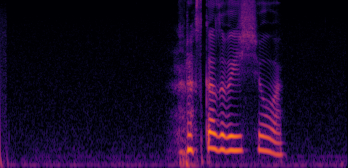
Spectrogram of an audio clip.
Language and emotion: Russian, positive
